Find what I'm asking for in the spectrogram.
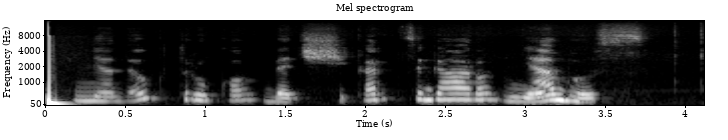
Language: Lithuanian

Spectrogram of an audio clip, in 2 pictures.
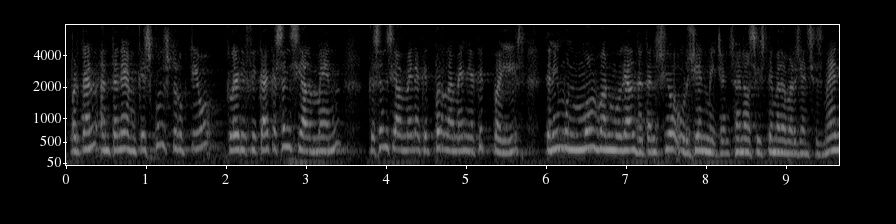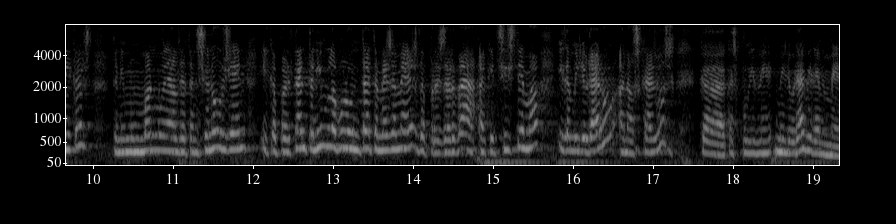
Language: Catalan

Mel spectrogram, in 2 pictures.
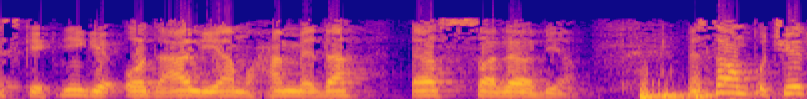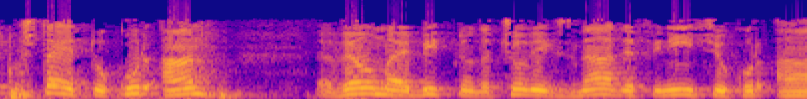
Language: Croatian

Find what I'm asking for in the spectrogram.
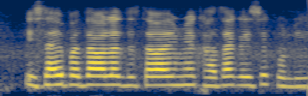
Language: Bhojpuri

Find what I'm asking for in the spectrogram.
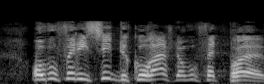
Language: French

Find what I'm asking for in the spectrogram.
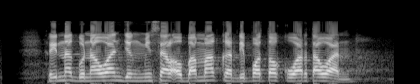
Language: Sundanese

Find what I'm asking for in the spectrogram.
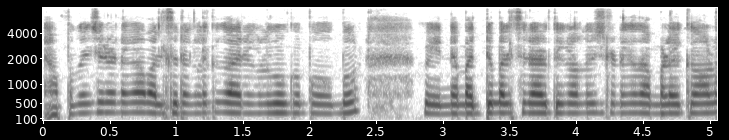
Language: Malayalam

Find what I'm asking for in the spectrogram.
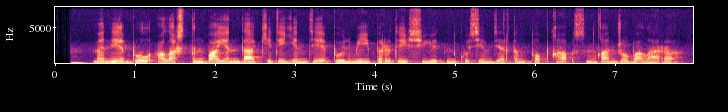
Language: Kazakh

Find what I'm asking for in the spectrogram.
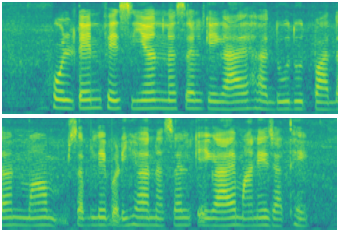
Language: Chhattisgarhi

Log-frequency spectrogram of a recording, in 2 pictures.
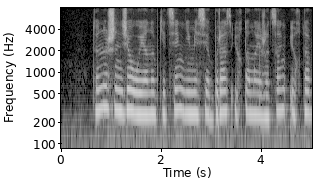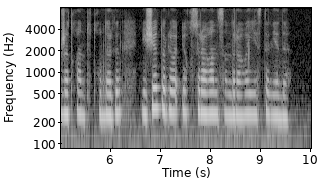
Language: Kazakh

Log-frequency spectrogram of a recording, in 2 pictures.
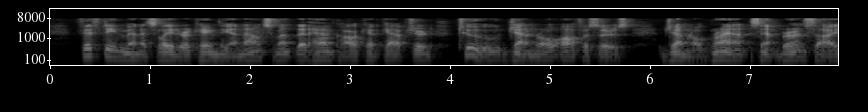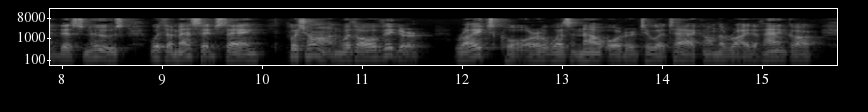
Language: English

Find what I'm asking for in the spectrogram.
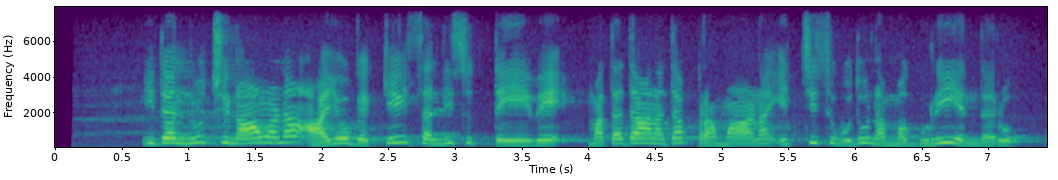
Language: Kannada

